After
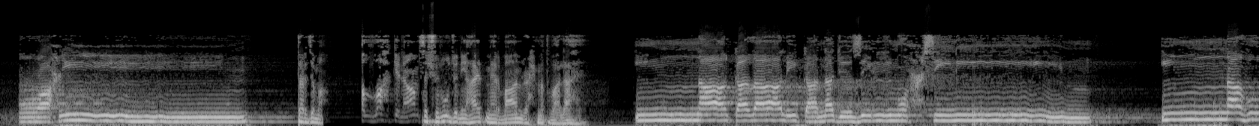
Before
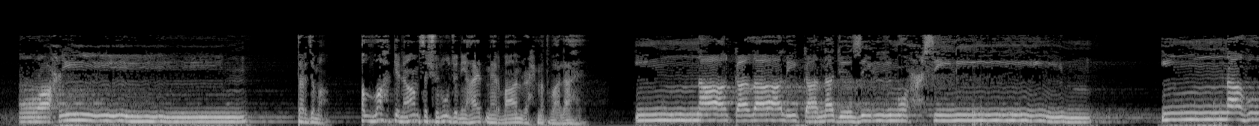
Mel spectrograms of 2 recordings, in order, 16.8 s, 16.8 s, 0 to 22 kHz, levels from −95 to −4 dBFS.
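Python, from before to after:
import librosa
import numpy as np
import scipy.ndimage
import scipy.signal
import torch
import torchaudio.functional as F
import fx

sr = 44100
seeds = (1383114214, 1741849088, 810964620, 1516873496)

p1 = fx.highpass(x, sr, hz=1100.0, slope=12, at=(4.3, 5.63))
p2 = 10.0 ** (-29.0 / 20.0) * np.tanh(p1 / 10.0 ** (-29.0 / 20.0))
y = p1 + F.gain(torch.from_numpy(p2), -6.5).numpy()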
